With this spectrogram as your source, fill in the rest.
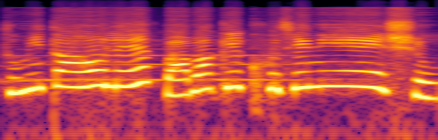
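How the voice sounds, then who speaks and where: Very high whiny little girl. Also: a little fast. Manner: childlike, complaining. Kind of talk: Bengali cartoon storytelling dub. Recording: voice over background music.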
